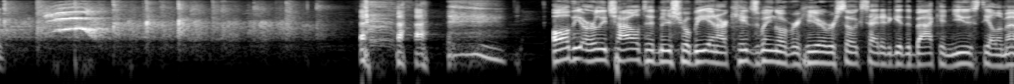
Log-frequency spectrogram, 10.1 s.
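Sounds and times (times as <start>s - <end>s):
crowd clapping: 0.0s - 3.9s
speech: 4.0s - 10.1s.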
